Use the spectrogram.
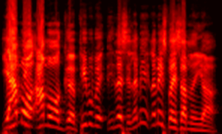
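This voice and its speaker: A man with a New York accent hosting a livestream, loudly and energetically answering viewer comments in casual chat. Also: very high voice, rapid-fire. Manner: loud and energetic, reads comments aloud. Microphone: desk microphone.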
